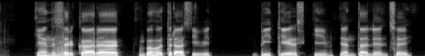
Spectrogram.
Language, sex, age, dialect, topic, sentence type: Maithili, male, 18-24, Bajjika, banking, statement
